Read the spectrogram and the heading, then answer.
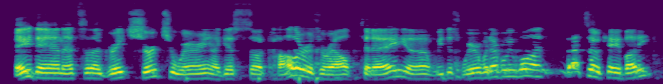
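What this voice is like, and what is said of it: Sarcastic mocking tone. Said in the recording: “being sarcastic ... very funny, sarcastic”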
